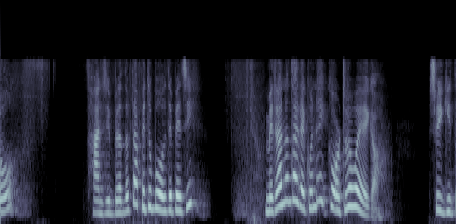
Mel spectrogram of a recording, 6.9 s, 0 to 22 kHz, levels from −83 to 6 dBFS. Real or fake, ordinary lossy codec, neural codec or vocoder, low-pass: fake; none; codec, 16 kHz, 0.5 kbps, X-Codec, WavLM features, trained on Multilingual LibriSpeech; 7.2 kHz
